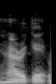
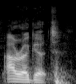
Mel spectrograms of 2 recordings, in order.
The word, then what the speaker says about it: Harrogate: Apparently we've been saying Harrogate wrong, and a listener, a friend of the podcast who was on our bike ride the other day, gave us the correct pronunciation. Let's just hear what it is.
